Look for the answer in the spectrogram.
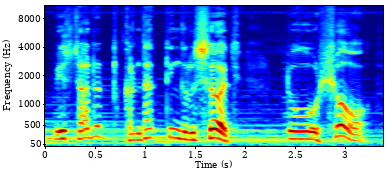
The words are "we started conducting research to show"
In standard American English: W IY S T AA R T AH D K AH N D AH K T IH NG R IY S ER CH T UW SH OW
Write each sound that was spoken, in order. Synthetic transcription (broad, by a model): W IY S T AA R T AH D K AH N D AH K T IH NG R IY S ER CH T UW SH OW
